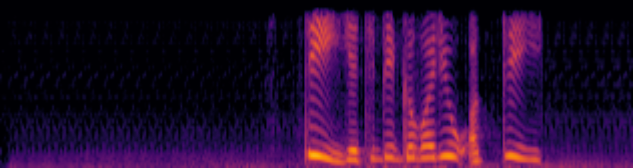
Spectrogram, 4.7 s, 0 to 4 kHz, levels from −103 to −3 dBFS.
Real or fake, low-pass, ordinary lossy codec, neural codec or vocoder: fake; 3.6 kHz; none; codec, 16 kHz, 0.9 kbps, LongCat-Audio-Codec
